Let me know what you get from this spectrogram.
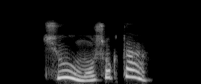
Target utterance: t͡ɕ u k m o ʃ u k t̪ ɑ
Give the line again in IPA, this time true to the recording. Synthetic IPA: t͡ɕ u m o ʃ o k t̪ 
